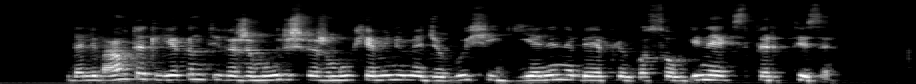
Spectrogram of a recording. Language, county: Lithuanian, Tauragė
